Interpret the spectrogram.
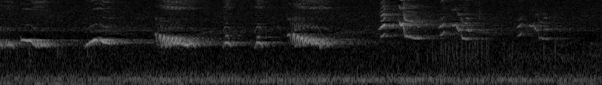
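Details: Courtship song of a Grey-backed thrush, seasonally timed for a second breeding: a quick run of clear, downslurred whistles followed by higher, thinner twittering notes, with low background rumble.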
